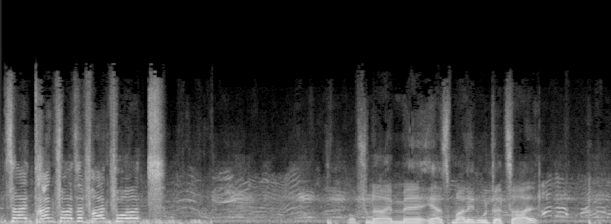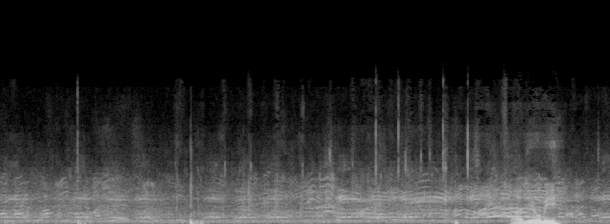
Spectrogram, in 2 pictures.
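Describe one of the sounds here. A crowd in a stadium cheers and chants loudly.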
